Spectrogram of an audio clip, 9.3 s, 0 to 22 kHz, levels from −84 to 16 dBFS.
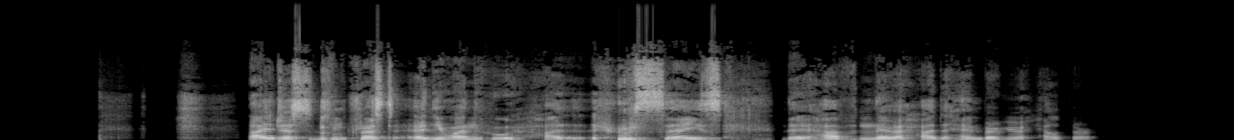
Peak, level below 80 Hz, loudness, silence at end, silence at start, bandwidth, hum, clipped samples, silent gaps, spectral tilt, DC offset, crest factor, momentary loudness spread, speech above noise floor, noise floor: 0 dBFS; -56 dBFS; -12 LUFS; 1.1 s; 1.35 s; 16 kHz; none; under 0.1%; none; -3 dB/octave; under 0.1%; 16 dB; 20 LU; 39 dB; -53 dBFS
